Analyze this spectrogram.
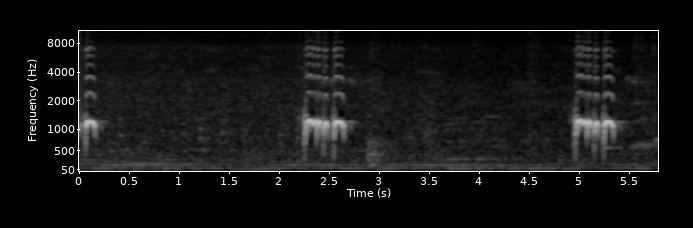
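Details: Single local zebra dove singing actively. It gives three quick, bubbling coo phrases, about every two and a half seconds, in a quiet setting with a faint low hum.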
